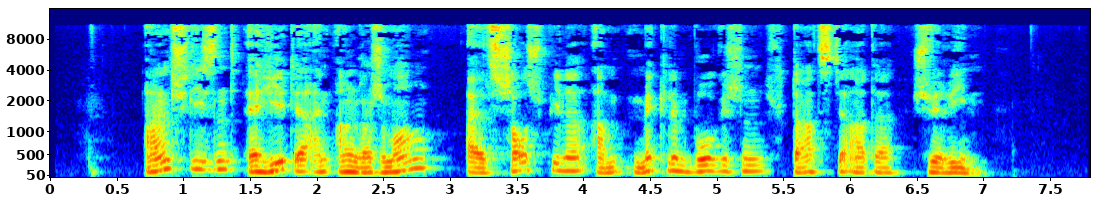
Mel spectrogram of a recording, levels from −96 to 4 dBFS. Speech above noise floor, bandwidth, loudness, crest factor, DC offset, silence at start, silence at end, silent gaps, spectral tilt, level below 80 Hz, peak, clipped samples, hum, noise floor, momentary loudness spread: 44 dB; 11.5 kHz; -18 LUFS; 18 dB; under 0.1%; 0.3 s; 0.8 s; none; -5 dB/octave; -48 dBFS; -2 dBFS; under 0.1%; none; -62 dBFS; 8 LU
